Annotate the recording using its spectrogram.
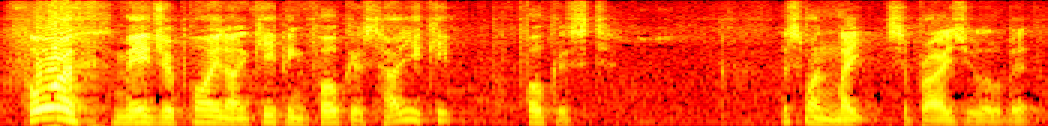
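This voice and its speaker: In a sing-song, mid-range voice at a measured pace, a pastor delivers a conversational sermon that keeps drifting into asides. His manner is big and emphatic. A dull lo-fi recording captures it.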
